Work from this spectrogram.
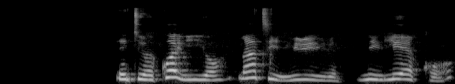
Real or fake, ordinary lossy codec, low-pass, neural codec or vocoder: fake; none; 14.4 kHz; codec, 44.1 kHz, 7.8 kbps, DAC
